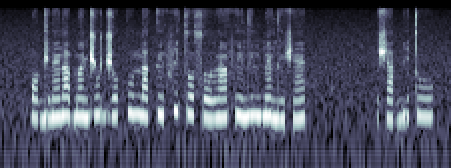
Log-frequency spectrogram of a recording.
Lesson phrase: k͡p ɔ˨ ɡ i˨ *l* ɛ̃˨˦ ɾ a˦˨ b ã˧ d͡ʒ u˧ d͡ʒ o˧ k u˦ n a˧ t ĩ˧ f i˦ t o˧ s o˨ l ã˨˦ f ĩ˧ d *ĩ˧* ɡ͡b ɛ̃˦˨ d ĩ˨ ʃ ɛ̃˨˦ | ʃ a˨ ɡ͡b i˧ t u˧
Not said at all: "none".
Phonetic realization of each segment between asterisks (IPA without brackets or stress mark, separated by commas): ɾ, ĩ˦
